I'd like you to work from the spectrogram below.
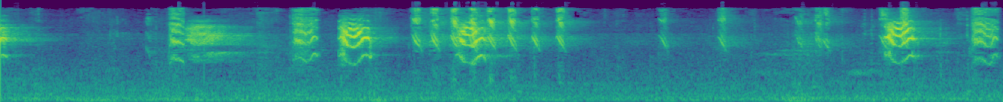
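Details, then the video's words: Papa-capim (seedeater) female call for warming up singing males: a buzzy note followed by loud high chirps with down-curving ends, scattered faint ticks, and a final strong chirp. "Piado de fêmea de papa capim vai deixar seu papa capim cantando Muito RÁPIDO !"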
